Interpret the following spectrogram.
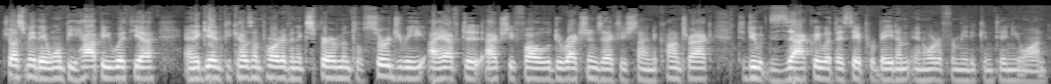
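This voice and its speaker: Halting man in a casual vlog. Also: medium pitch, little pitch movement. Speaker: vlogger.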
